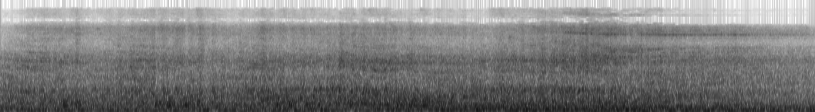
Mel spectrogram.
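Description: NCTD Coaster commuter train crossing a wooden trestle bridge. It is loud from the start, with the wheels clattering over the rails and the diesel locomotive running. A thin high whine from the wheels comes in about four seconds in.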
